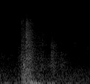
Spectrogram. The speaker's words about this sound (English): Is it not latched anymore? No. It is kind of weak, though. The storm just came down and turned the knob. Yeah. Like, anybody home? Hello? Yeah, the door just flung open.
